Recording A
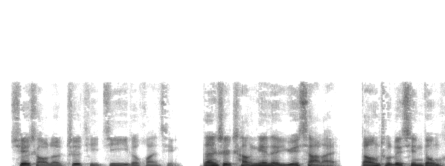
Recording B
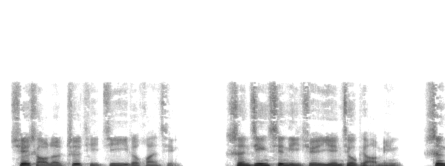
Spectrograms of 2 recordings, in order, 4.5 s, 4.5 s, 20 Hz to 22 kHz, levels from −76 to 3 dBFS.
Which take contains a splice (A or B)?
A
